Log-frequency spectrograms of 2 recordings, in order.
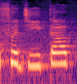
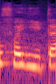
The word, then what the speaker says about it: fajita: आज मैं बना रही हूँ फ़हीता पिज़्ज़ा। बहुत से लोग इसको फ़जीता प्रोनाउंस करते हैं, लेकिन इसकी जो राइट प्रोनाउंसिएशन है वो फ़हीता है।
